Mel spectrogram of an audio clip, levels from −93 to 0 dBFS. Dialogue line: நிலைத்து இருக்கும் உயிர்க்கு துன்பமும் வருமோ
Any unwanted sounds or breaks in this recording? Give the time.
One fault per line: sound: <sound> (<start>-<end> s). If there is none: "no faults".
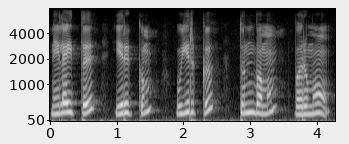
no faults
